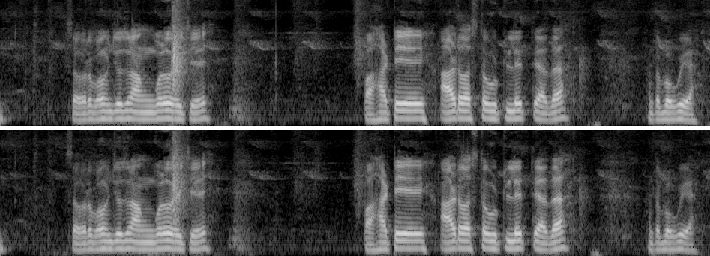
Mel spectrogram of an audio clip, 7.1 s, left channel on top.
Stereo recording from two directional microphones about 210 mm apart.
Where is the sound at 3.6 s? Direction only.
Centre (ahead or behind).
